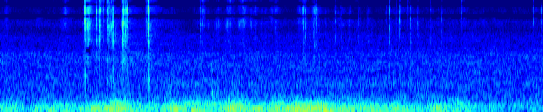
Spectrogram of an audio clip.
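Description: Thunder rumbling low and rolling, dying away near the end. A few light clicks come about a second in.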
